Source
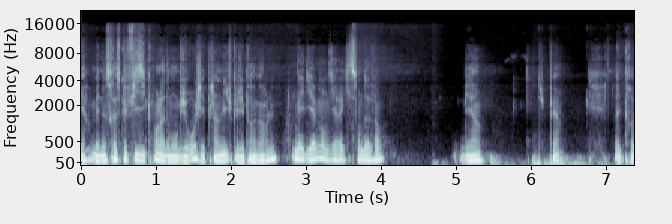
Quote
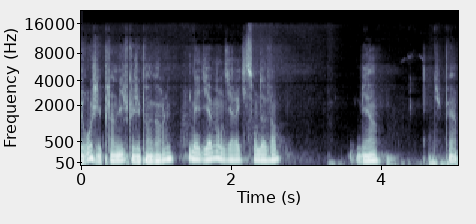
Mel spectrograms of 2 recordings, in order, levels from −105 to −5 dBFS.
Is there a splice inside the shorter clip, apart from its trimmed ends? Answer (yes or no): no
